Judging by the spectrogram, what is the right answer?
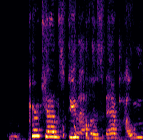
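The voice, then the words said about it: Exaggerated posh upper-class British accent. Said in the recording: “accent ... these kind of toffs, blue bloods walking around ... we don't speak like this”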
